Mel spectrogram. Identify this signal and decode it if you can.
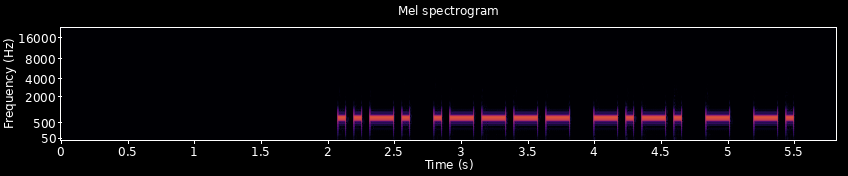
Morse code, heard as a keyed tone, about 20 wpm, 700 Hz. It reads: F1CTN
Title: DXCC-100 Call Signs - 5 Characters - 20wpm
